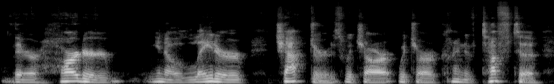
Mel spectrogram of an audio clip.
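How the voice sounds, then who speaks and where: Halting man with a lowish voice, moderating. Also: a bit bright. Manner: halting, hesitant, searching for words. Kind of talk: conversational interview questions.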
